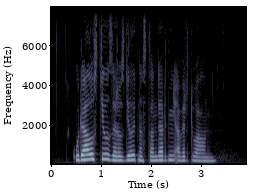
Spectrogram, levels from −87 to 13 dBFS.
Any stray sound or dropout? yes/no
no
